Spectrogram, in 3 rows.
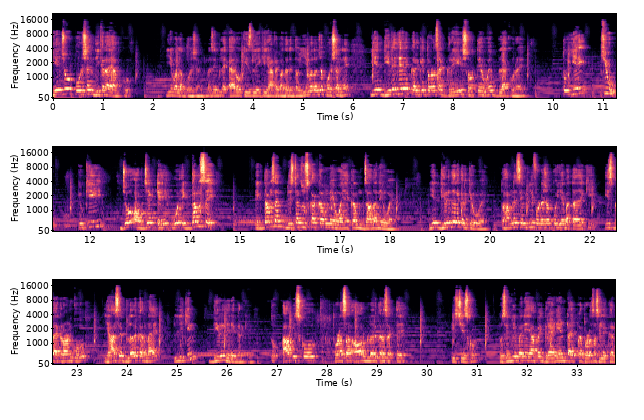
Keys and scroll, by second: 23.3-24.9 typing.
